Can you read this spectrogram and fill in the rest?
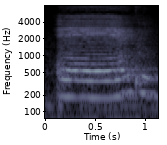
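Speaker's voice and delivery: "Egoísmo" split into e, go, ís, mo; slow dictated "Egoísmo", pause before the last syllable. Shown as a demonstration. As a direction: stretch and separate each syllable of "Egoísmo". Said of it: "Vamos separar egoísmo".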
